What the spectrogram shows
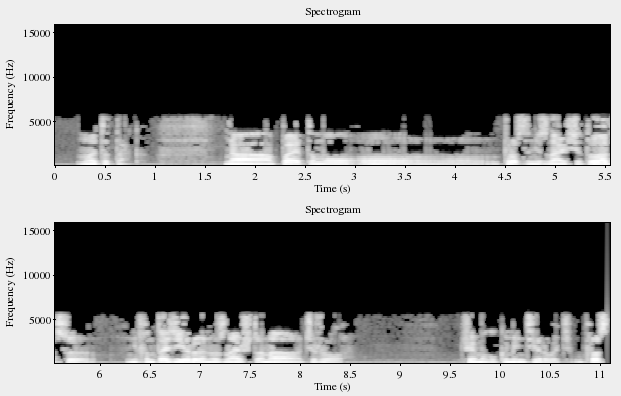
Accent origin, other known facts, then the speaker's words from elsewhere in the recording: Moscow, Russia; я москвич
